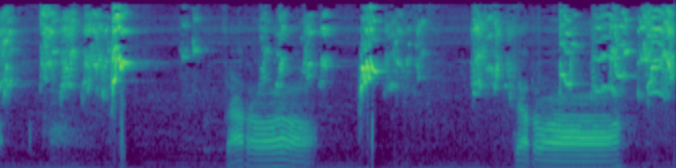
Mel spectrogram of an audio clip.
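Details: Javan myna being coached to sing, mixing scratchy, buzzy chatter with two sustained nasal, voice-like drawn notes, each lasting nearly a second, over a constant low electrical hum.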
